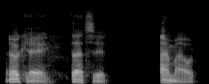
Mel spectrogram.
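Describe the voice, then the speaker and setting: A man with a husky voice, playing himself in a comedic audio skit with a wry, skeptical manner. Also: extremely low pitch, animated, a little slow, no room sound, studio quality. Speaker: podcast cast member playing himself.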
